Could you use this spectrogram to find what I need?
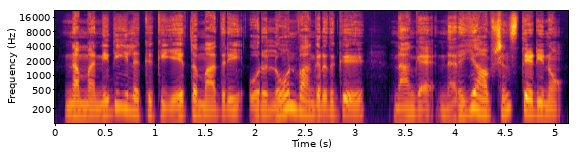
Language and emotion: Tamil, happy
